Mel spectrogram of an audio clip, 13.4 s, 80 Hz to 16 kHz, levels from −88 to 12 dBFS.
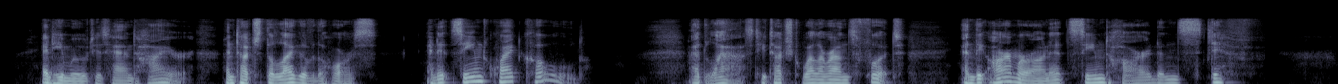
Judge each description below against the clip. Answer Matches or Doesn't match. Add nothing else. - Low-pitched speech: Matches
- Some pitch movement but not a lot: Matches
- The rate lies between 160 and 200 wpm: Doesn't match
